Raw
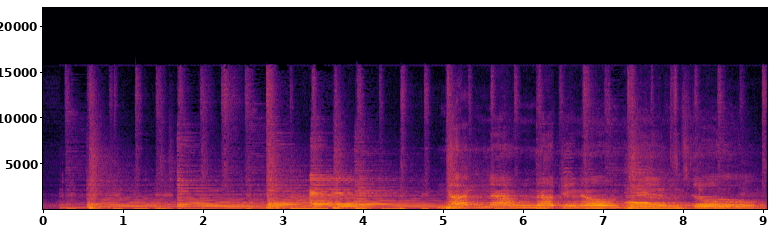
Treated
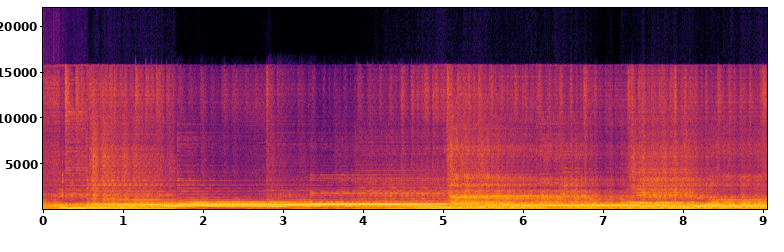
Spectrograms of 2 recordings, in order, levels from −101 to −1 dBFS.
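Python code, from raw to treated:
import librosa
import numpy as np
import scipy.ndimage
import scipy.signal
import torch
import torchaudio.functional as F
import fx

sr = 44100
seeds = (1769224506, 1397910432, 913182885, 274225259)

y = fx.band_shelf(x, sr, hz=540.0, db=14.0, octaves=1.7, at=(1.51, 3.7))
y = fx.rotary(y, sr, hz=0.9)
y = fx.high_shelf(y, sr, hz=9300.0, db=10.5)
y = fx.echo_feedback(y, sr, ms=130, feedback_pct=41, wet_db=-4)
y = 10.0 ** (-5.5 / 20.0) * np.tanh(y / 10.0 ** (-5.5 / 20.0))
y = fx.echo_heads(y, sr, ms=195, heads='first and second', feedback_pct=41, wet_db=-8.5)
y = fx.env_flatten(y, sr, amount_pct=100)
y = y * librosa.db_to_amplitude(-2.5)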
